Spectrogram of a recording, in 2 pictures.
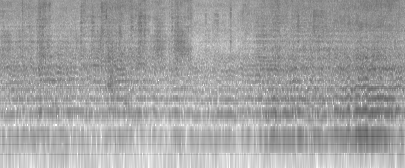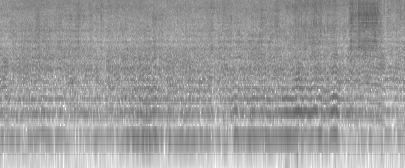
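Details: A constant buzzing drone of Mandaçaia stingless bees in flight. The overtone-rich hum rises in loudness around the middle and again near the end as bees come closer.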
